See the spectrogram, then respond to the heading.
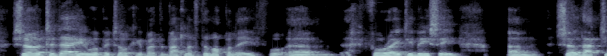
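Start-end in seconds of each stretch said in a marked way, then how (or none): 0.1-4.6 blocked-nose broadcaster impression; higher, nasally blocked presenter voice; Melvin Bragg. Shown as a demonstration. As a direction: imitate a radio host introducing a topic, nose blocked. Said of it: "the way that Melvin Bragg".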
